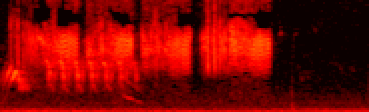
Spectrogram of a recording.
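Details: Male Anna's hummingbird guarding its territory while a female feeds a nestling; a burst of thin, very high, buzzy scratching notes in quick succession lasting over a second, then quiet.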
